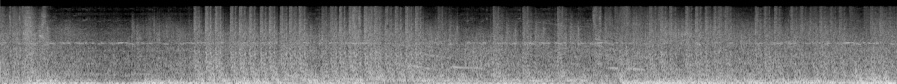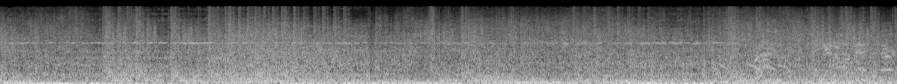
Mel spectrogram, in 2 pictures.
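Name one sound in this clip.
Rapid gunfire crackles without a break in a loud battle.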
